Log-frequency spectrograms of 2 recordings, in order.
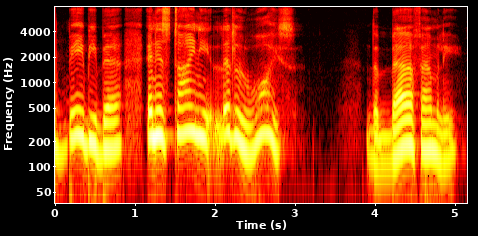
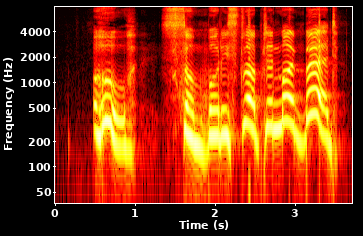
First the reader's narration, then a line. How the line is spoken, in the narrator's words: shouted Papa Bear in his big, gruff voice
